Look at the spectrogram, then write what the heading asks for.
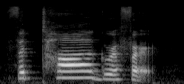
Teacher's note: make sure the emphasis is correct here photographer that t-o-g photographer is emphasized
